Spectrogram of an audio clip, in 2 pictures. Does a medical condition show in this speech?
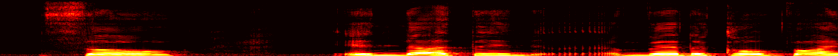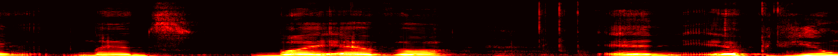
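Yes: cerebral palsy; present from birth.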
